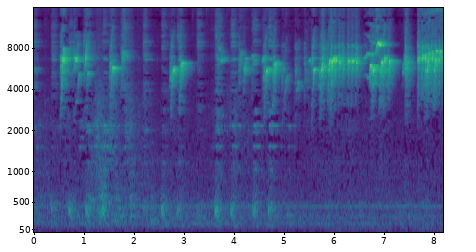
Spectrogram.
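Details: Seven-colour sunbird kept at home in Tân Phú, Đồng Nai, Vietnam, singing, displaying and sparring on 23 July 2022; chattering high thin chips about once a second build into denser sibilant trills and rising squeaks, with a faint low hum.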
